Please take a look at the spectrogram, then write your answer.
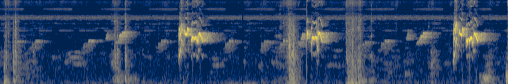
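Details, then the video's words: Lively sooty-headed bulbul song: three rich, warbled bursts spaced about two seconds apart, separated by quiet short chirps and a few clicks, over a thin constant high tone. "Suara burung Kutilang Gacor || Ocehan Kutilang"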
